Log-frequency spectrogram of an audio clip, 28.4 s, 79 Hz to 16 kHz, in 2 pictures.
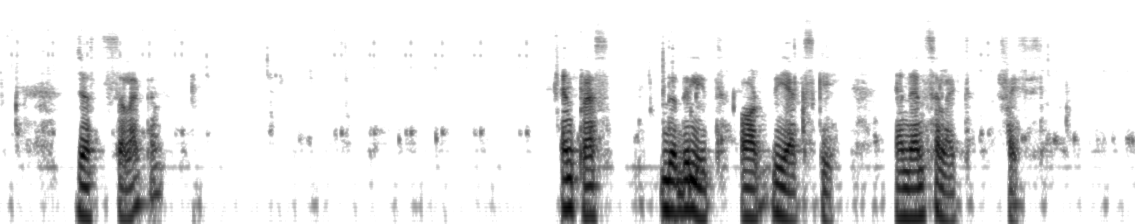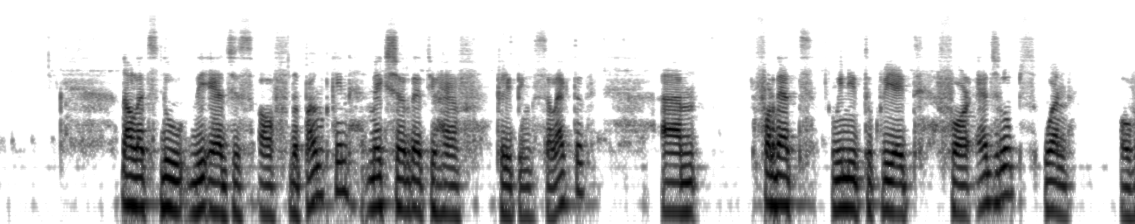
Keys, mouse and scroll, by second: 2.3-4.3 middle drag, 8.0 Delete, 12.8-20.2 middle drag.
